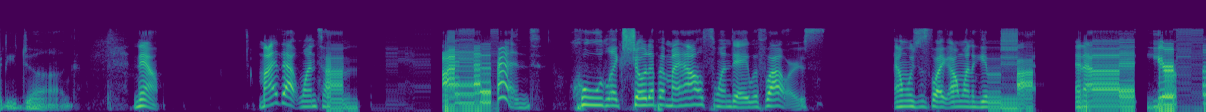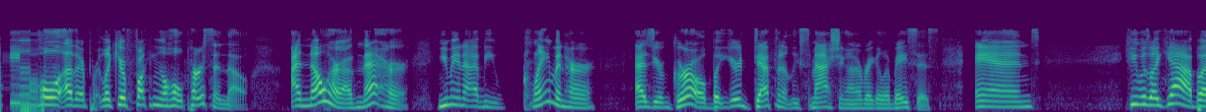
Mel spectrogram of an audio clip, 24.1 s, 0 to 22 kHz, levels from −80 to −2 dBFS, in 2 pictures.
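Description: Speech, heard through a band limit near 7.7 kHz that fits the wideband mSBC Bluetooth headset codec. Robotic sound from repeated short buffers appears twice: 3.27 to 4.98 s after "my that one", and 9.88 to 12.51 s after "I want to give". The voice becomes a rigid metallic buzz at 66.8 Hz. Most of the real audio is skipped. The likely cause is late audio, with the last 15 ms or so replayed over and over to fill the gaps.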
